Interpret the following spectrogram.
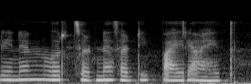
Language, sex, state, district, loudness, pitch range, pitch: Marathi, female, Maharashtra, Solapur, -20 LUFS, 185-210 Hz, 205 Hz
